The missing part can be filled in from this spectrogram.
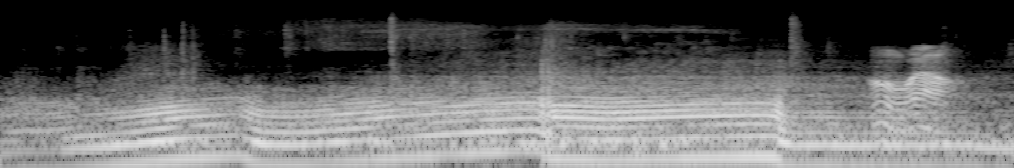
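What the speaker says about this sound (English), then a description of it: "Car sounds real nice." Jetta GLI engine and exhaust droning steadily at close range, its pitch rising and falling through several rev changes on a sunset drive, with a brief higher whine near the end.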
